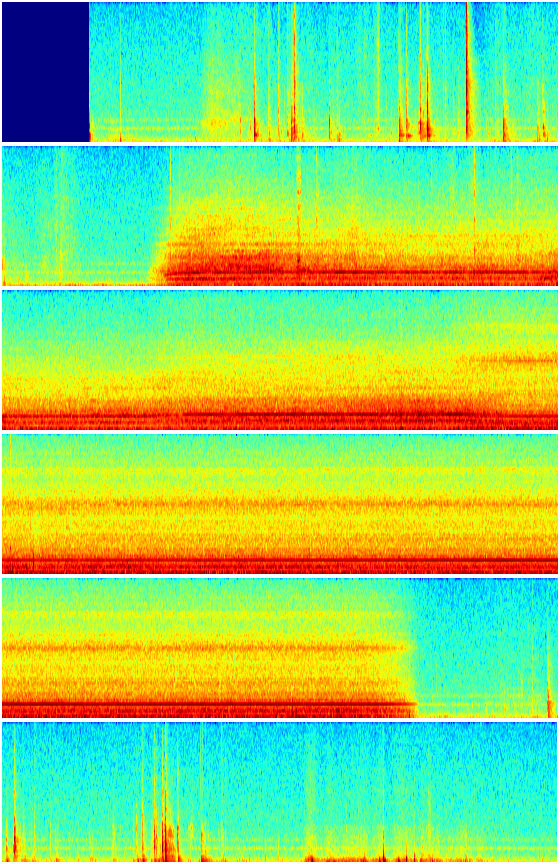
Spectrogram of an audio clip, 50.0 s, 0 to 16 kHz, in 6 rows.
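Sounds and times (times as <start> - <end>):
plastic parts clicking and knocking: 3.8 - 5.2, 5.8 - 8.5, 41.0 - 45.2
vacuum cleaner high whine: 9.2 - 41.3.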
